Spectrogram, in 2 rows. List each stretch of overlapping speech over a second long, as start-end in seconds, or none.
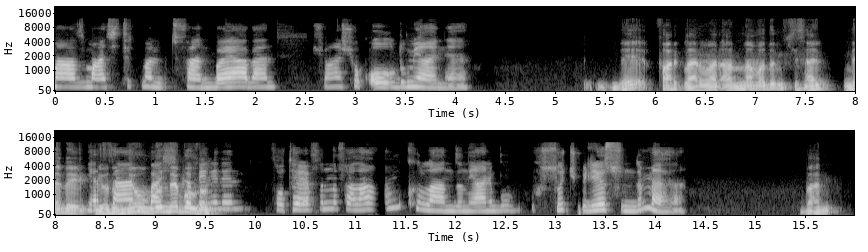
8.3-9.8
